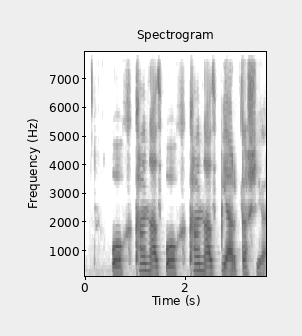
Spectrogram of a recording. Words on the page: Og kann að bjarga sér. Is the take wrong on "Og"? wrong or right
right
